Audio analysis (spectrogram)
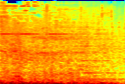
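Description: Expelliarmus disarming spell fired in Hogwarts Legacy, a loud, dense booming burst of magic that holds steady through its short length with a deep rumbling low end.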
